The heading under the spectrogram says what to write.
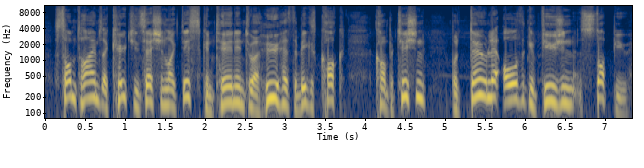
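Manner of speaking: put-on New Zealand accent. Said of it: "in his New Zealand accent".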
